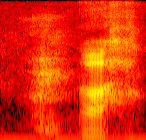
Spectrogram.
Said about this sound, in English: My voice just started like cracking, so I had to clear my throat, if that's what you heard.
